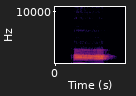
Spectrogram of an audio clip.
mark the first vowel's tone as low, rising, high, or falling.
low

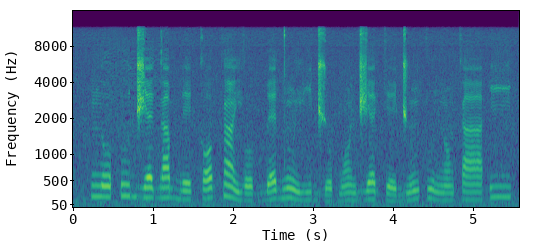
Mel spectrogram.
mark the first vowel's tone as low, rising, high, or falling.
high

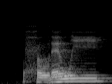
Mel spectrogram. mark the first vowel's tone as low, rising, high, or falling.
low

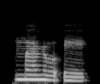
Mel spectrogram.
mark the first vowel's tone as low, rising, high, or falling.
high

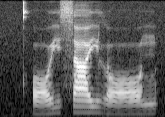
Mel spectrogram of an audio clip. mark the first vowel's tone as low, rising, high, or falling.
rising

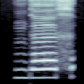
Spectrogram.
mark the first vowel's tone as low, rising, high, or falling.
high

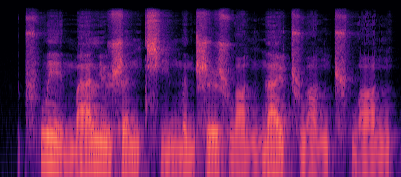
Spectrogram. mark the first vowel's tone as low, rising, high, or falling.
falling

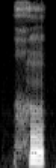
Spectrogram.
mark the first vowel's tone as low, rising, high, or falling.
low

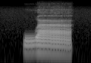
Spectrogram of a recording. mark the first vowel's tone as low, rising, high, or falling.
low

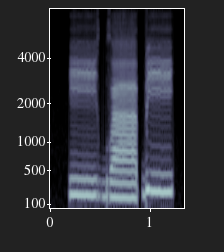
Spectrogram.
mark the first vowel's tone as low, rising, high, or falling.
low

